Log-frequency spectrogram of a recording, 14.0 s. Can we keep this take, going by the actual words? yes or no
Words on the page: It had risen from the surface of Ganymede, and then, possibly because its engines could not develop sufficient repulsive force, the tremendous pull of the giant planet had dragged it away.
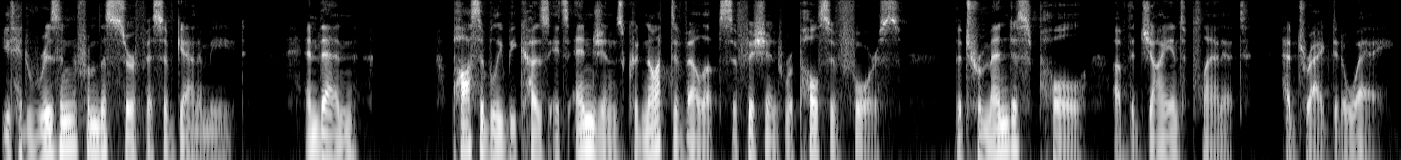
yes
